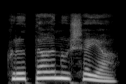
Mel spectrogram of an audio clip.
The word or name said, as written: ಕೃತಾನುಶಯ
